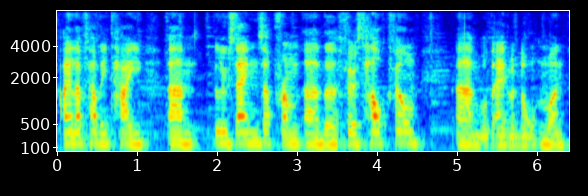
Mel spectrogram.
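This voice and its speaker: A man's voice: on the high side, level tone, a little slow, faint music behind. A man reviewing films in a casual, rambling chat, full of fillers and restarts. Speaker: film reviewer.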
